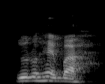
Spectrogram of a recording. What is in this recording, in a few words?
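"juruhebah", Malay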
